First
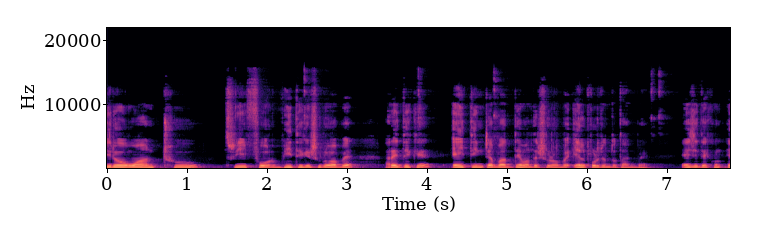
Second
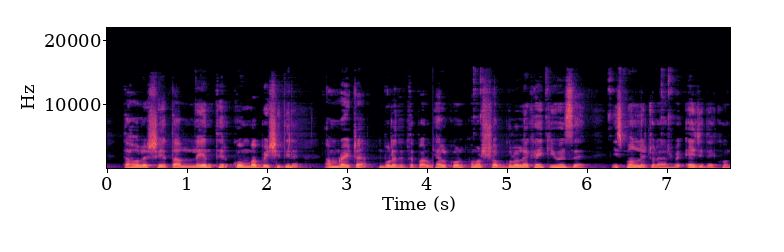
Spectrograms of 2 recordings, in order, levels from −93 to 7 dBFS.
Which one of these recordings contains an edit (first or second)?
second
